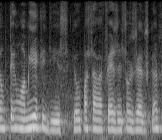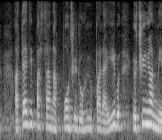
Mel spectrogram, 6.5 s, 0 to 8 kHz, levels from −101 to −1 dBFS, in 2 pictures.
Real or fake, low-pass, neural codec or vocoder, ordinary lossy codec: real; none; none; none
